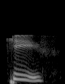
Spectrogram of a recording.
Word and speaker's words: Kyiv: Kyiv.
